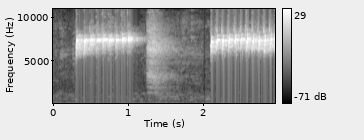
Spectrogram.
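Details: Blue-crowned hanging parrot delivering dense song: a high rapid pulsed trill, a brief harsher rasping note, then another sustained high trill of quick regular pulses.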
